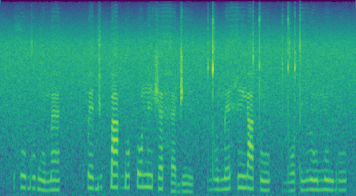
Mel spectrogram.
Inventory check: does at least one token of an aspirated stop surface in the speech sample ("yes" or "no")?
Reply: no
